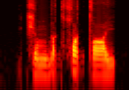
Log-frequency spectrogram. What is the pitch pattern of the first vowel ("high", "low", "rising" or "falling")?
low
